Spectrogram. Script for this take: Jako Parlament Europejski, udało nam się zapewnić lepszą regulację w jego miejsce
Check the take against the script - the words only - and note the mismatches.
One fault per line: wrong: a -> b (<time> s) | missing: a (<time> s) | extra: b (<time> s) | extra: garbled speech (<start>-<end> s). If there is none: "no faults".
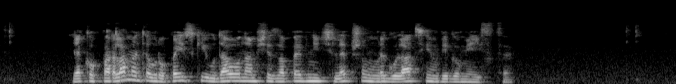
no faults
